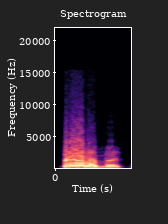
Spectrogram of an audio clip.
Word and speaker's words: Malamud: Is it Malamud? Am I pronouncing that correct? Malamud. Bernard Malamud.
